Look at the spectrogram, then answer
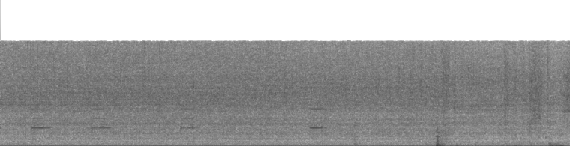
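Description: Ingredients browning in a hot frying pan on high heat for a crustless quiche, a constant loud sizzling hiss with a low steady hum beneath and a brief knock near the end.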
